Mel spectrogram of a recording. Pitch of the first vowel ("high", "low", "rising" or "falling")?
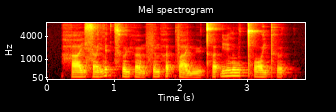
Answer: low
